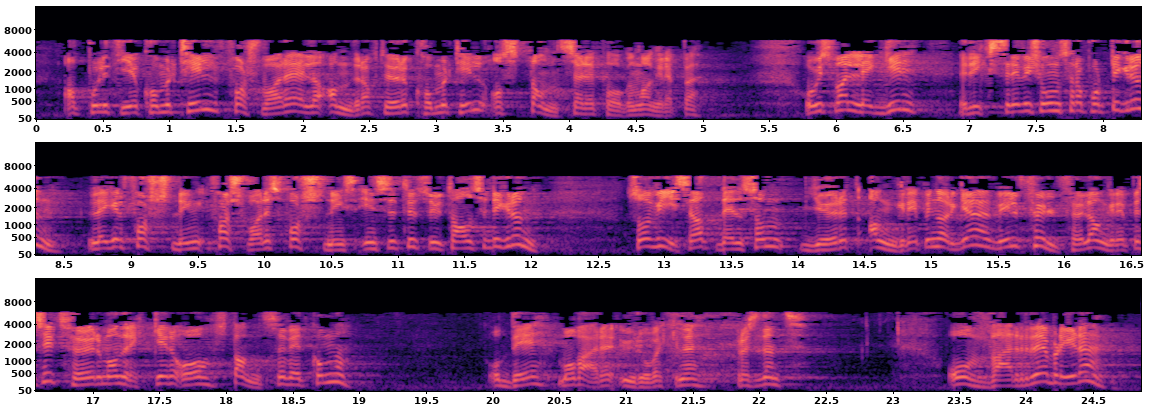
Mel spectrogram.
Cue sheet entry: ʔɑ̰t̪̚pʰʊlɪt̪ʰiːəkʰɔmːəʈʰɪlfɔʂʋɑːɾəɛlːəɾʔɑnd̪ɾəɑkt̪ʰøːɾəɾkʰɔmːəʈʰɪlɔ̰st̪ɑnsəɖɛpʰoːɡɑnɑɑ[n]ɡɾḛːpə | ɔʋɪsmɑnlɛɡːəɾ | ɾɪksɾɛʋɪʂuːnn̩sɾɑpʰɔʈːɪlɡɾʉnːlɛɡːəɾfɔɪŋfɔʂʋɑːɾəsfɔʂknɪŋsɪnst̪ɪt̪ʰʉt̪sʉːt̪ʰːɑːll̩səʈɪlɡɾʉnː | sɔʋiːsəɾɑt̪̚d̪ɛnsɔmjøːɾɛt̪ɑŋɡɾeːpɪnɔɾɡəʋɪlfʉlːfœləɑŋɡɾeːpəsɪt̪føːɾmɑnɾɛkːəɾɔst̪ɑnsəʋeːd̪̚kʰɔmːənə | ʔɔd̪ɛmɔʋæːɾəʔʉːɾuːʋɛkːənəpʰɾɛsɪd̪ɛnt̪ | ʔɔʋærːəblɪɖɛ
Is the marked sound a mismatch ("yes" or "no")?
yes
